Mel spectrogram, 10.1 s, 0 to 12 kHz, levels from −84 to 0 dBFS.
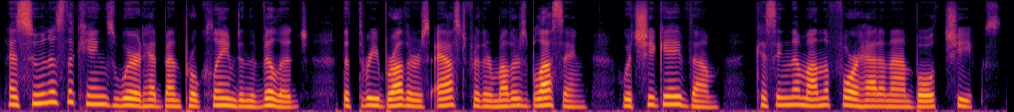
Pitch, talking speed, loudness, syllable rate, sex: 200 Hz, 195 wpm, -19 LUFS, 5.0 syllables/s, female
